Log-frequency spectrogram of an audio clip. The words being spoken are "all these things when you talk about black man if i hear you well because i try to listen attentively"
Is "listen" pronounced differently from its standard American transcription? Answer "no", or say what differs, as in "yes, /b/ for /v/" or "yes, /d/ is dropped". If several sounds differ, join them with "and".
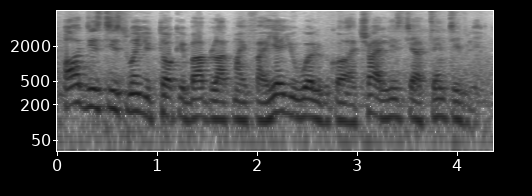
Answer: yes, /n/ is dropped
